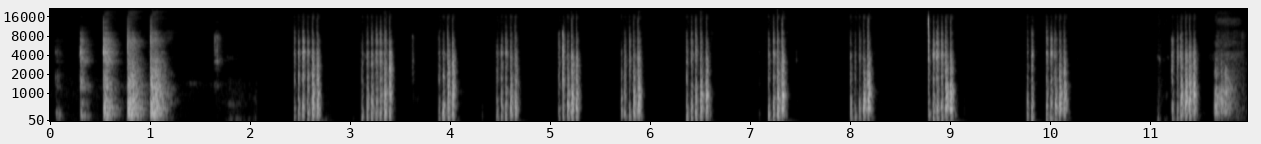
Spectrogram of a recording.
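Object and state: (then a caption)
Wooden dowel fully seated in its hole. Wooden dowel sticks are glued into holes in a wooden plate stand base and tapped in, producing a steady series of short, hollow wooden knocks. The tapping continues until the sound changes as each dowel bottoms out at the end of its hole, showing it is fully seated.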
